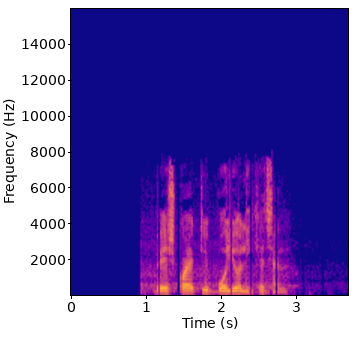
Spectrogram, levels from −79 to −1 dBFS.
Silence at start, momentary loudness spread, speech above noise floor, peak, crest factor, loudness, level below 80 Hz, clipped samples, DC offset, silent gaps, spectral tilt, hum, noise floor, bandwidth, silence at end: 0.9 s; 10 LU; 38 dB; -4 dBFS; 20 dB; -21 LUFS; -56 dBFS; under 0.1%; under 0.1%; none; -3.5 dB/octave; none; -60 dBFS; 8.2 kHz; 0.8 s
